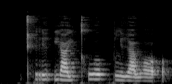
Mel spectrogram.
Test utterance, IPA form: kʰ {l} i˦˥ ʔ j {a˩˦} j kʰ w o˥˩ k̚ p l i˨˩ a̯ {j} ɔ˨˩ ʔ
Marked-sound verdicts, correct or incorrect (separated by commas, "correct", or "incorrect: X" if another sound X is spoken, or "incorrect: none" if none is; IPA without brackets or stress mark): incorrect: r, incorrect: a˦˥, incorrect: w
